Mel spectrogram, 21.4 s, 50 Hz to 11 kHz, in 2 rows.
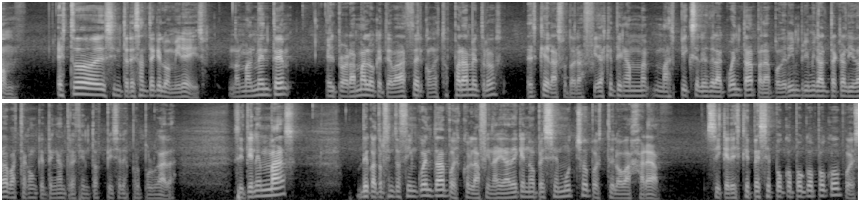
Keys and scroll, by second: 21.3 0.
